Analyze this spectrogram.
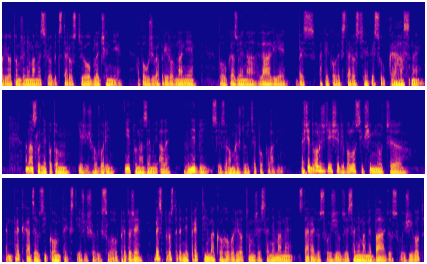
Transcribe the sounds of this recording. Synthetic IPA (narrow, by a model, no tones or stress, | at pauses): ɔɾiːɔt̪ɔmʒɛɲɛmaːmɛsiɾɔbicst̪aɾɔsciɔɔblɛt͡ʃɛɲɪɛ | apɔuʒiːʋapɾiɾɔʋnaɲɪɛpɔukazujɛnaʎalɪɛbɛzakɛjkɔlʋɛkst̪aɾɔsciakɛːsṵːkɾaːsnɛːanaːslɛd̪ɲɛpɔt̪ɔmjɛʒiʒɦɔʋɔɾiːɲɪɛt̪unazɛmiʔalɛ | vɲɛbisizɦɾɔmaʒɟujcɛpɔkla̰d̪i | ʔɛʃcɛd̪ʊɔ̰lɛʒicɛjʃɪɛbibɔlɔsifʃimnuːc | t̪ɛnpɾɛt̪xaːd͡zajuːt͡sikɔnt̪ɛkst̪jɛʒiʃɔʋḭːxslɔ̰ʊpɾɛt̪ɔʒɛ | bɛspɾɔst̪ɾɛd̪ɲɛpɾʔɛt̪ːiːmakɔɦɔʋɔɾiːɔt̪ɔmʒɛsaɲɛmaːmɛst̪aɾaɟɔsʋɔ̰jʒiʋɔd̪ʒɛsaɲɛmaːmɛbaːɟɔ̰sʋɔ̰jʒiʋɔt̪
